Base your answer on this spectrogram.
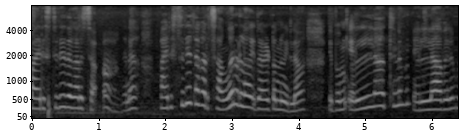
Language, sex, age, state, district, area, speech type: Malayalam, female, 18-30, Kerala, Alappuzha, rural, spontaneous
